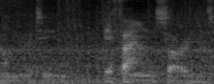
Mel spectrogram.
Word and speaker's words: Ifan: Which you can get if you have Ifan on your team. Ifan, sorry, that's how his name is pronounced. It's dumb. Which one's Ifan?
